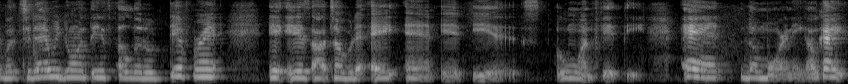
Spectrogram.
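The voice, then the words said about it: Hoarse, strained voice. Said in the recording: “my voice is crap because I lost my voice”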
